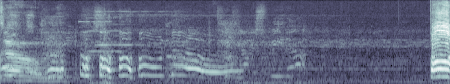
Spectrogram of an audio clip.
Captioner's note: laughing nervously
